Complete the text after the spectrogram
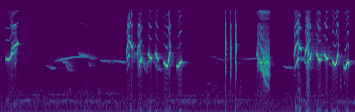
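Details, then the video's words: Agitated white-rumped shama, goaded into answering, gives short loud whistled phrases with rising and falling slurs, a long thin whistle, clicks and a raspy burst between bouts. "kacer gacor ngeplong,kacer macet bahan langsung nyaut emosi dipancing kacer satu ini"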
